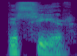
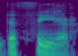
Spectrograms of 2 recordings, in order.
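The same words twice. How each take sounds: First: The c is said as an s sound. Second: The c is said as a th sound.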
